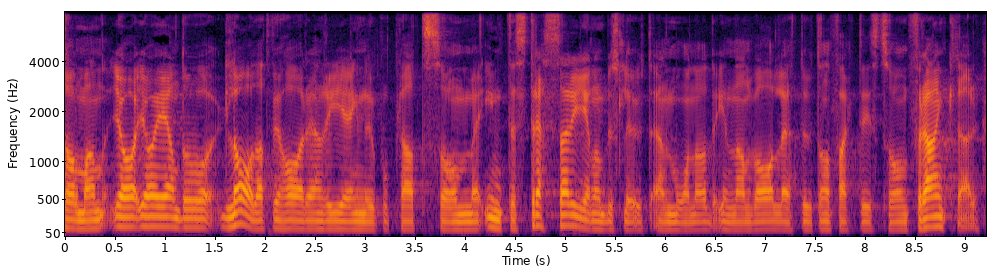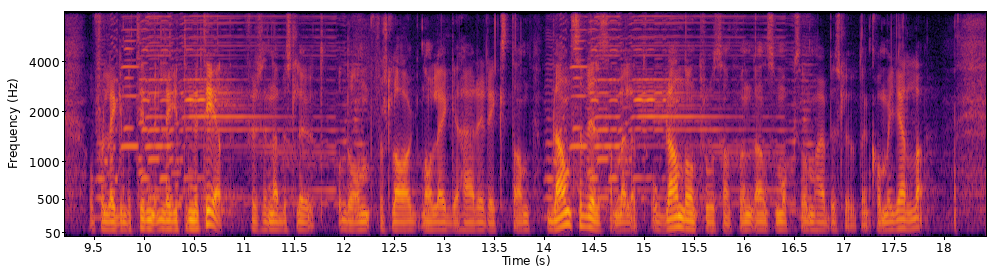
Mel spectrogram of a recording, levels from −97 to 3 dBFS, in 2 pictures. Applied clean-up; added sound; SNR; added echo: none; Harmonica; 8 dB; none.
